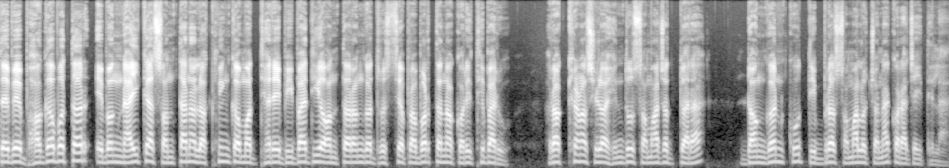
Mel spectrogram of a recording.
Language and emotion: Odia, neutral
